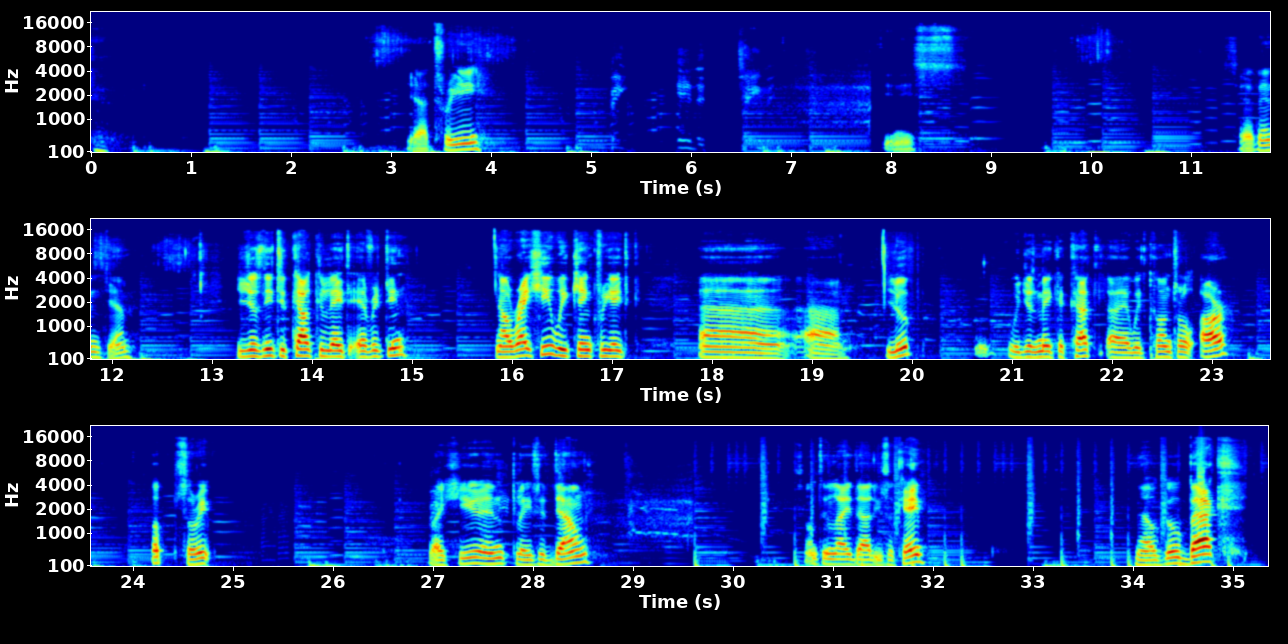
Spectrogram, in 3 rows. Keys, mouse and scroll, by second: 1.1 s, 3.2 KP_3, 4.7 g, 7.3 s, 10.5 KP_7, 12.1 KP_3, 14.0 Tab, 14.9-15.6 scroll up 3, 18.1 2, 23.3 ctrl+e, 25.7 ctrl+r, 33.1 Tab.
